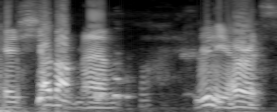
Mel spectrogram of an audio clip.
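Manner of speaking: loud, high-pitched wounded retort; hammed-up whine back at the bullies; hurt protest. Noseless man telling teasers to stop, hurt protest.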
